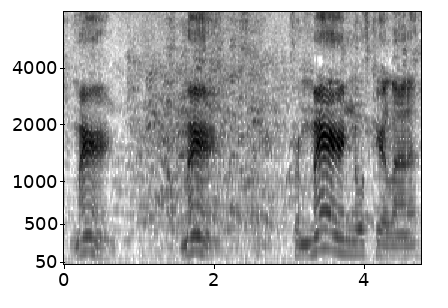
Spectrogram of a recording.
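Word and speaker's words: Marion: Do y'all know how to pronounce that? No, it's Marin.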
